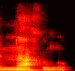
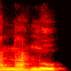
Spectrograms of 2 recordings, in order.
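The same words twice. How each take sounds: First: Teacher corrects the stress for students, NAR strong; corrected first-syllable stress. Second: Teacher shows students the wrong stress to avoid, stressing the end; wrong final stress. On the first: Say "narnu" with NU falling away lower. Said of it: "não, é narnu". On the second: Say "narnu" with the weight on NU. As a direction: stress on the last syllable of "narnu", nar-NU. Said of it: "Pra não ficar narnu". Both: Shown as a demonstration.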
